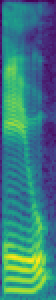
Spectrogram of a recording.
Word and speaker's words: 예요: Okay, call should be 예유, which is pronounced as 에유, but spelled as 예유.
